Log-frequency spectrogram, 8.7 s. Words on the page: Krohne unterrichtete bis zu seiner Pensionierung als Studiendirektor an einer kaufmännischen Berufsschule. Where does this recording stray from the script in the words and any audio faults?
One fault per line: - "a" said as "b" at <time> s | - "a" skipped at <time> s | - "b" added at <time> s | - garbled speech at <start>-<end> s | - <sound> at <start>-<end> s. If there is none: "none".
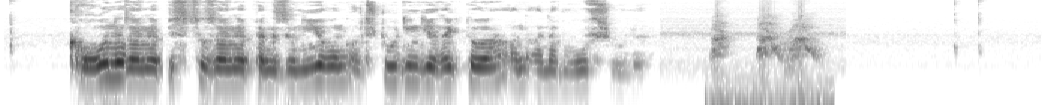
- "unterrichtete" said as "seiner" at 1.0 s
- "kaufmännischen" skipped at 4.6 s
- bark at 5.9-7.0 s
